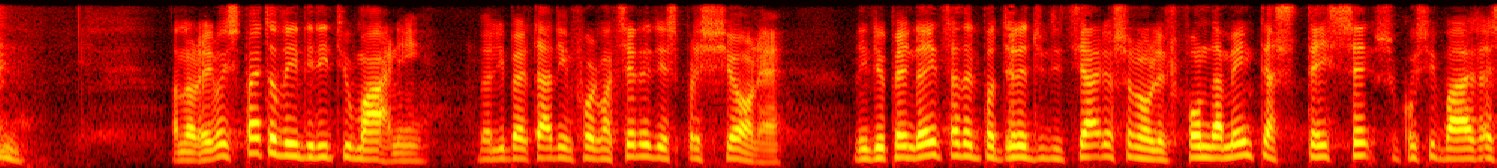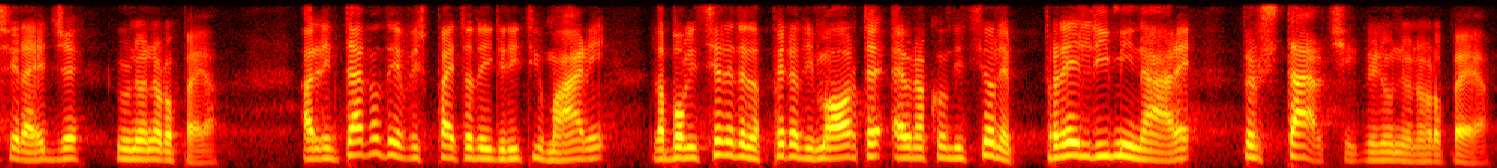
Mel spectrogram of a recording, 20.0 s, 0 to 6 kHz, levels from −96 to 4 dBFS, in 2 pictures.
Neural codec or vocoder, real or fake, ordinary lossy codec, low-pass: codec, 16 kHz, 0.8 kbps, ZipCodec; fake; none; 5.4 kHz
